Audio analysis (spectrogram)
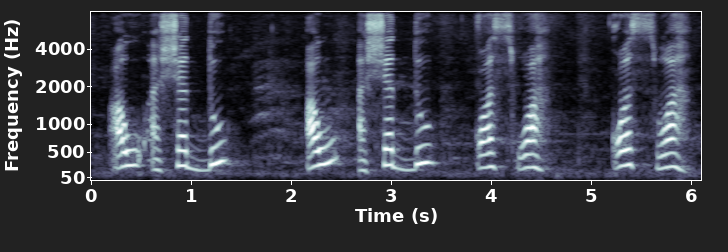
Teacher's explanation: او اشد قسوہ اب دیکھیں یہ گول تا ہے، جب گول تا آ جائے وقف آ جائے تو اس کی آواز کو ہاں میں بدل دیتے ہیں اور ہاں کو ساکن کر دیتے ہیں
